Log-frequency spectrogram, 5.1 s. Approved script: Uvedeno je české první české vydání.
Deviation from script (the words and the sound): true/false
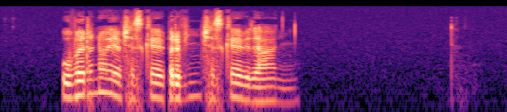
false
